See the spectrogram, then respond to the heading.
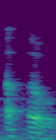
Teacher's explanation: back of your throat closes quickly and then opens again uh-oh it stops the air and then lets it out again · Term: glottal stop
